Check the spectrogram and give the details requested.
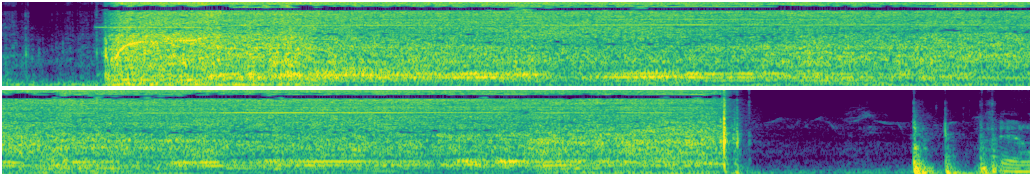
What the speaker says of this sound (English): So I got a DeWalt drill here, doesn't matter what drill you got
